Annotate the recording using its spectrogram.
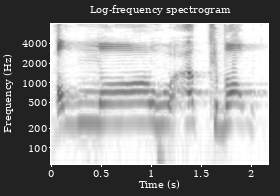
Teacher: dia ingin menebalkan ro tafkhim tapi getarannya hilang, jadinya lam tebal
